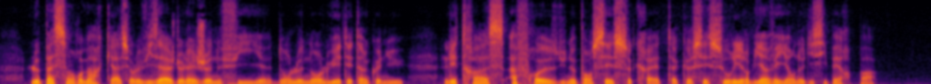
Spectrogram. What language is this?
French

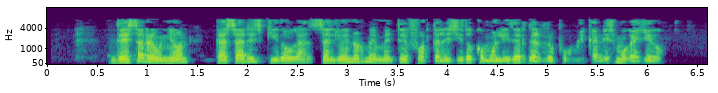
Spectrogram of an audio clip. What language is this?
Spanish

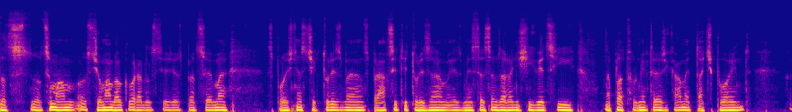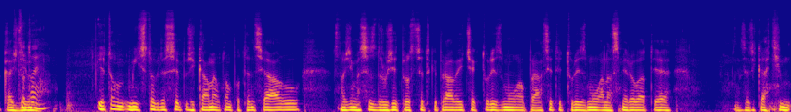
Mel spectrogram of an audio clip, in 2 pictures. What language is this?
Czech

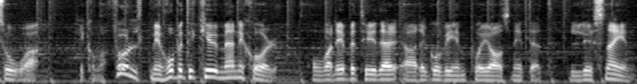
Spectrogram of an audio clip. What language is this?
Swedish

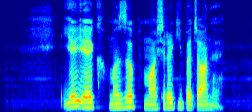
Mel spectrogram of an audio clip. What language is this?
Urdu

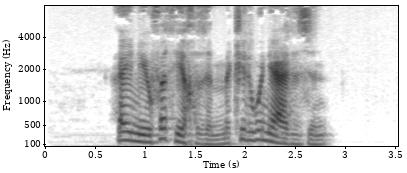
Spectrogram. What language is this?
Kabyle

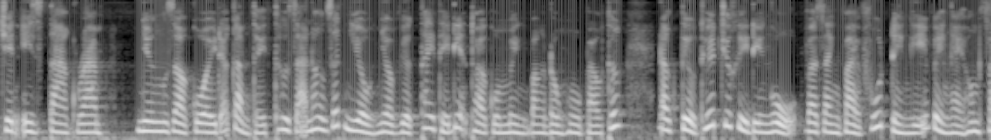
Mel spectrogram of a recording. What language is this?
Vietnamese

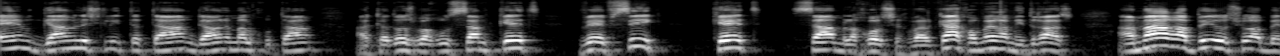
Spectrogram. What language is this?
Hebrew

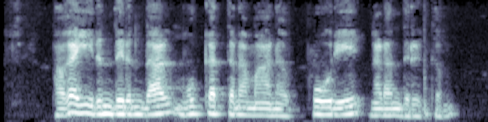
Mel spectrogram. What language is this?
Tamil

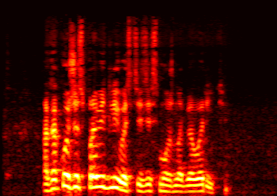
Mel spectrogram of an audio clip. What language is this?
Russian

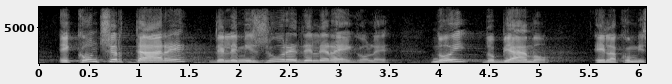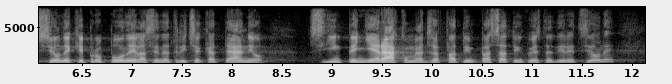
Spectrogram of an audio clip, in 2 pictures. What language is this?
Italian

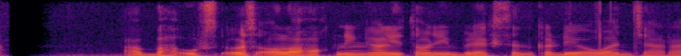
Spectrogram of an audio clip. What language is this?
Sundanese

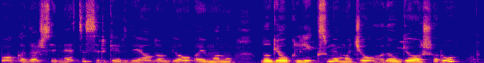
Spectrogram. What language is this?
Lithuanian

